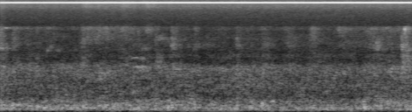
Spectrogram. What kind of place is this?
park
